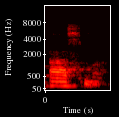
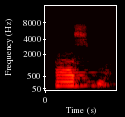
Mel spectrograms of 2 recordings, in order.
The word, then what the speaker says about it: asthma: for silent letters the th is not pronounced in the word asthma asthma so the letter t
